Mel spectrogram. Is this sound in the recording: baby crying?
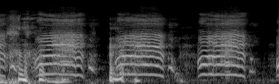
yes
